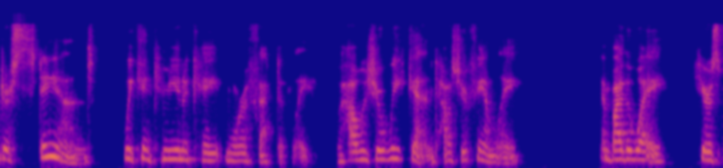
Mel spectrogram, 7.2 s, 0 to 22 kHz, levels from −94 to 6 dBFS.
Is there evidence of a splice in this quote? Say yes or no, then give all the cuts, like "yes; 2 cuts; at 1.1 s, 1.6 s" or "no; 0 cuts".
yes; 1 cut; at 3.4 s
